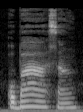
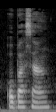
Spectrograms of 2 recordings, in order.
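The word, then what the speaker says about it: obaasan: here is an example Oh BA son means grandmother if you say oh Bassam that means aunt so you really have to pronounce it properly Oh bah son bobasa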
